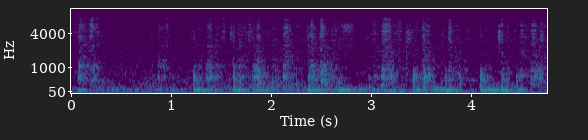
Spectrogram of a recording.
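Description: Faint scratching of a pen writing on paper, a run of short quick strokes starting about a second in.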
